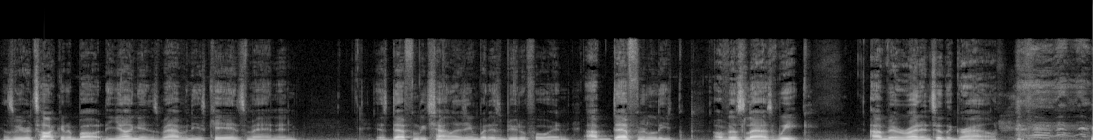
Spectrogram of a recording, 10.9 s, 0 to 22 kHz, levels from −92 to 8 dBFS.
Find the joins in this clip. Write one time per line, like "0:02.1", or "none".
0:05.8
